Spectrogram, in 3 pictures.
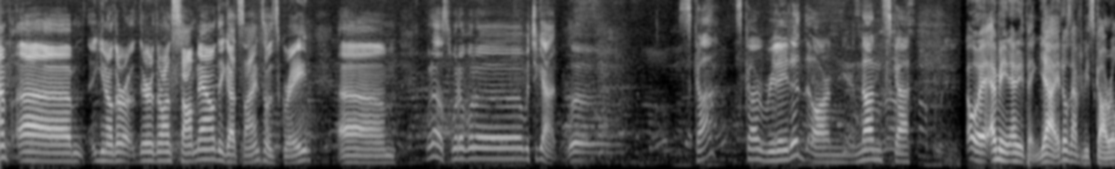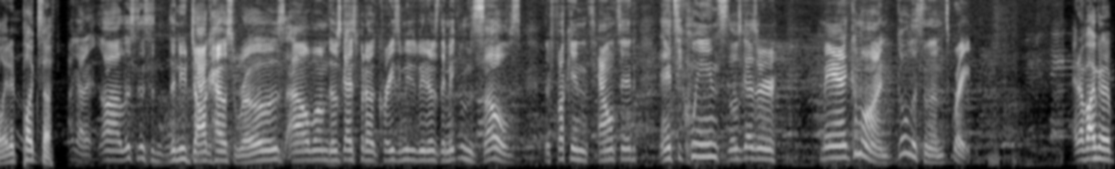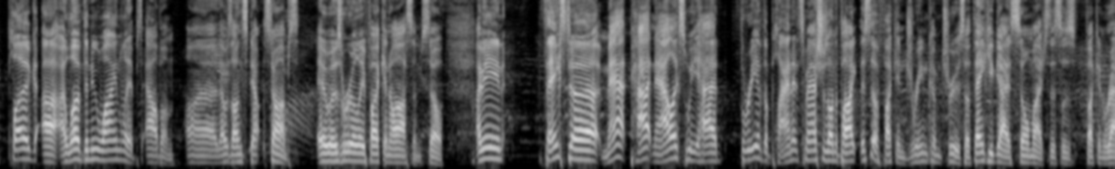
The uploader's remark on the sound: live from the Stomp 26 Anniversary Show in Edmonton!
